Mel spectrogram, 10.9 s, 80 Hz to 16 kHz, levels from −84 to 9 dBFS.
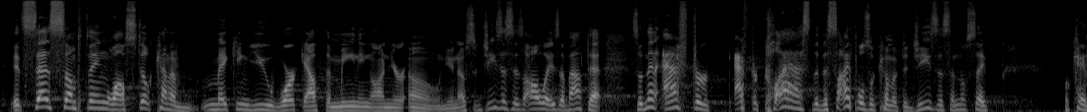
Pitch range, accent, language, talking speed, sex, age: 130-195 Hz, American, English, 220 wpm, male, 40-59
